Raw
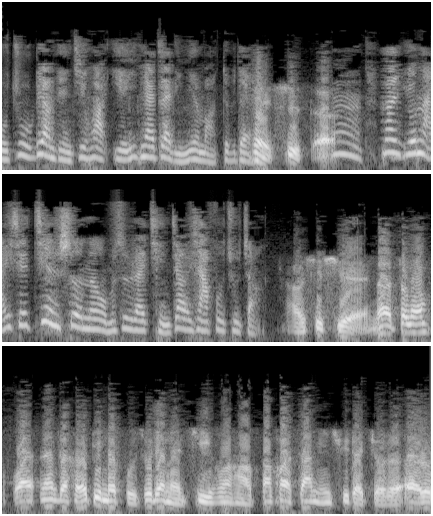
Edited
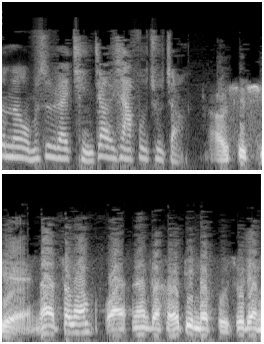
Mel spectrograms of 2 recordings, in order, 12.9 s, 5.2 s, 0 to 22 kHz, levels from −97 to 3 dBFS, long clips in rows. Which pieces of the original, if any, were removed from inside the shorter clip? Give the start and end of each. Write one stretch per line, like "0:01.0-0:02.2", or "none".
none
